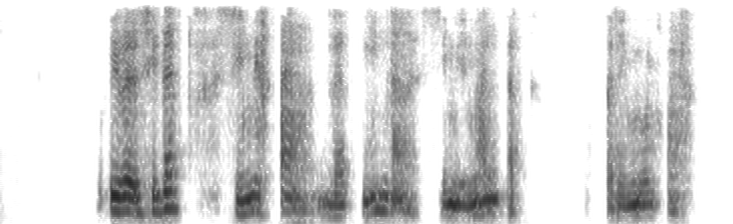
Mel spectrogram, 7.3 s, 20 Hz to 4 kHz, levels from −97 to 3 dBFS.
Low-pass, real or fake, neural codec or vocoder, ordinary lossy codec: 3.6 kHz; fake; codec, 24 kHz, 1 kbps, SNAC; MP3, 32 kbps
